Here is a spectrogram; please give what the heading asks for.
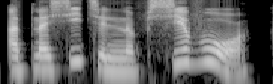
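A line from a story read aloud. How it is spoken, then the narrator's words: Snapping. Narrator (Russian): Огрызнулась Сабина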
